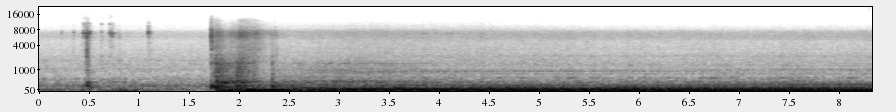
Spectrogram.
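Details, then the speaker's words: Engine that previously knocked, after resetting ignition timing to 4° before top dead center with 18 inHg vacuum, coolant found in oil: starts after short crank, smooth low even idle, no knock heard. "i don't hear the knock [Music] sounds good"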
